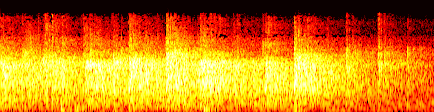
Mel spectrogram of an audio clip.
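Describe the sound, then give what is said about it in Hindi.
Loud, sustained applause from an audience at a Christian service, clapping in the name of Jesus Christ for his glory, dense clapping filling the whole stretch with a few stronger surges, gradually fading slightly toward the end, with no voices over it. “Hallelujah, यीशु मसीह के नाम की जरा जोरदार तालियां दे यीशु के जलाल के लिए।”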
